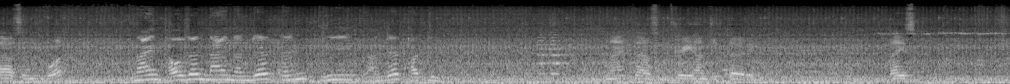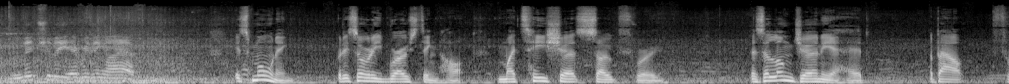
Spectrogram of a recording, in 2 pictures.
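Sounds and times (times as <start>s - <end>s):
idling engines at a busy gas station in Kathmandu, Nepal: 0.0s - 20.1s
speech: 0.1s - 4.6s, 6.1s - 7.8s, 8.9s - 9.4s, 10.2s - 11.7s, 12.4s - 16.9s, 17.6s - 20.1s
vehicle horns tooting at a gas station in Kathmandu: 5.3s - 6.3s, 8.6s - 10.9s.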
